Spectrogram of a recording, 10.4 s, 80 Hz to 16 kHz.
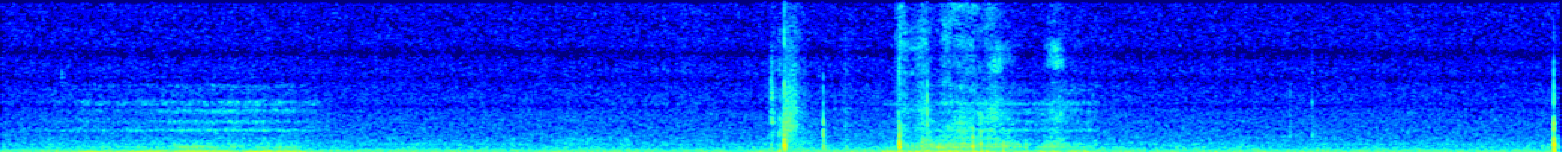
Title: Setting her last night play my PS4 next thing I know my friend is snoring up a storm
